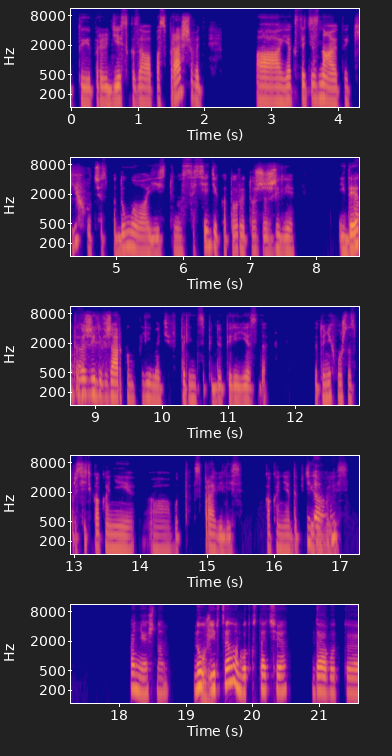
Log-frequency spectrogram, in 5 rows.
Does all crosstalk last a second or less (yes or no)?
yes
